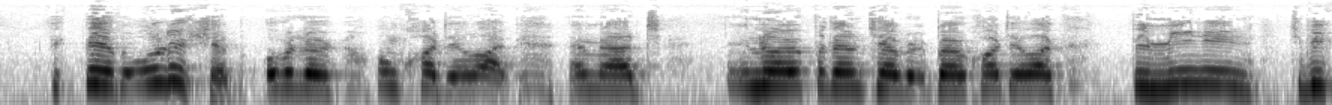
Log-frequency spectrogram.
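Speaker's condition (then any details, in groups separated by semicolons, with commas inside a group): Cerebral palsy; talking impacted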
